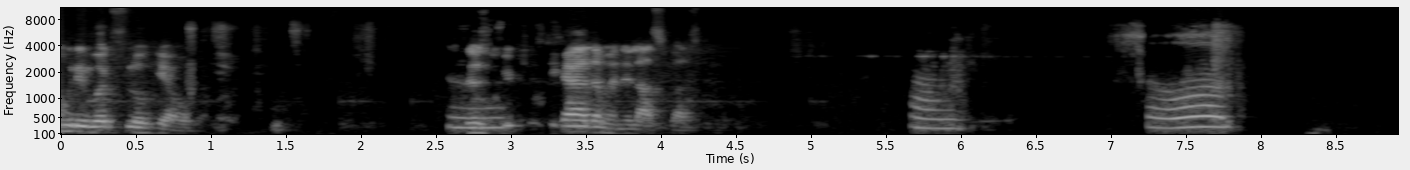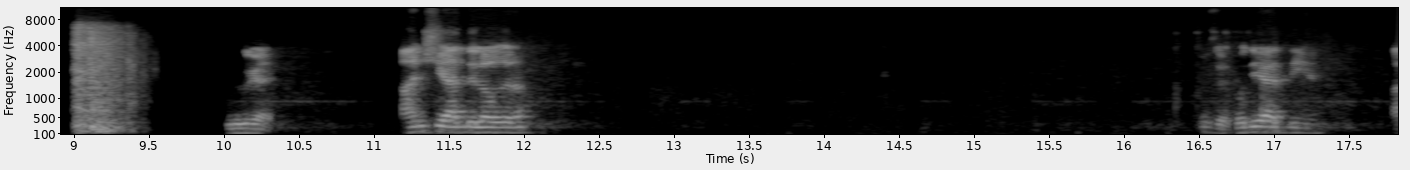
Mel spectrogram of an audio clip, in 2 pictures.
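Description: A young man speaks calmly into a close microphone, explaining in short phrases with pauses.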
